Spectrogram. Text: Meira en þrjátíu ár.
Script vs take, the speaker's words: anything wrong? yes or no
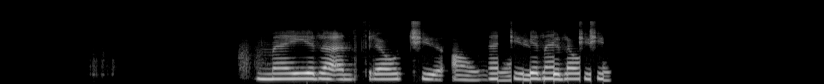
yes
